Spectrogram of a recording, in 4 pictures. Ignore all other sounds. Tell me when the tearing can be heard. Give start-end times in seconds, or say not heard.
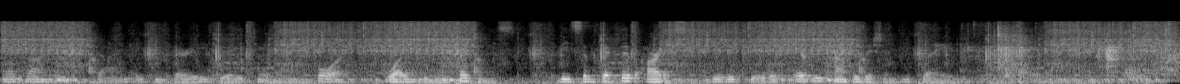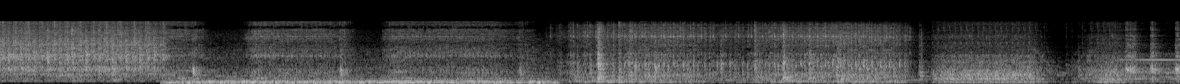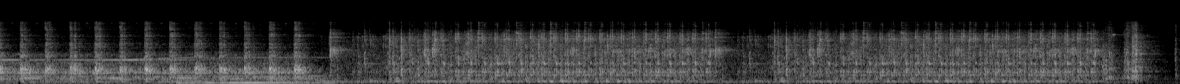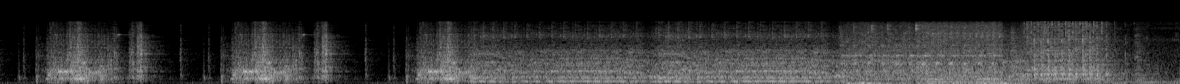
9.6-11.4.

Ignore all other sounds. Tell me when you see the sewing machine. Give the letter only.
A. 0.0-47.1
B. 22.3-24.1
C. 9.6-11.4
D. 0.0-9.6
A.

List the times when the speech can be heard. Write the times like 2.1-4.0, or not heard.
0.0-9.6.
